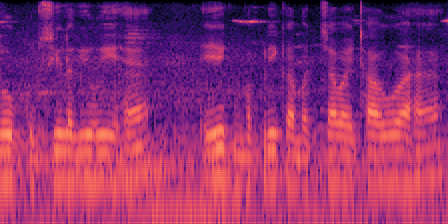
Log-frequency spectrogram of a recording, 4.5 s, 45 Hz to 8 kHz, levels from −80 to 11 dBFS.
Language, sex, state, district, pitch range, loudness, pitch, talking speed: Hindi, male, Jharkhand, Deoghar, 115-120 Hz, -17 LUFS, 120 Hz, 160 wpm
